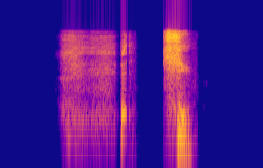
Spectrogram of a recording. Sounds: Sneeze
